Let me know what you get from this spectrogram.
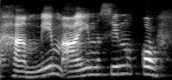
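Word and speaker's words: حم عسق: Nah, di sini haknya 2 harokat, mimnya 6 harokat, ainnya 6 harokat, sinnya 6 harokat, qafnya 6 harokat. Semuanya panjang ya kecuali hak.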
